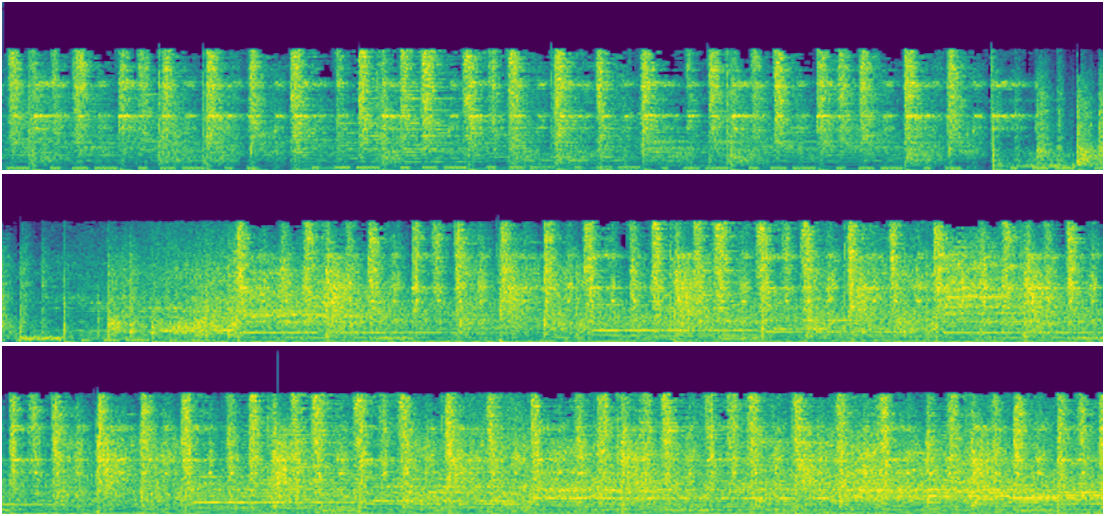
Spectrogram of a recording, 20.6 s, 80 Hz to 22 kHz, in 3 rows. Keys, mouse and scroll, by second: 0.0-0.9 typing, 4.8 a, 5.1 a, 5.7 w, 9.1 Tab, 12.0-16.4 drag, 16.4-17.8 right drag.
